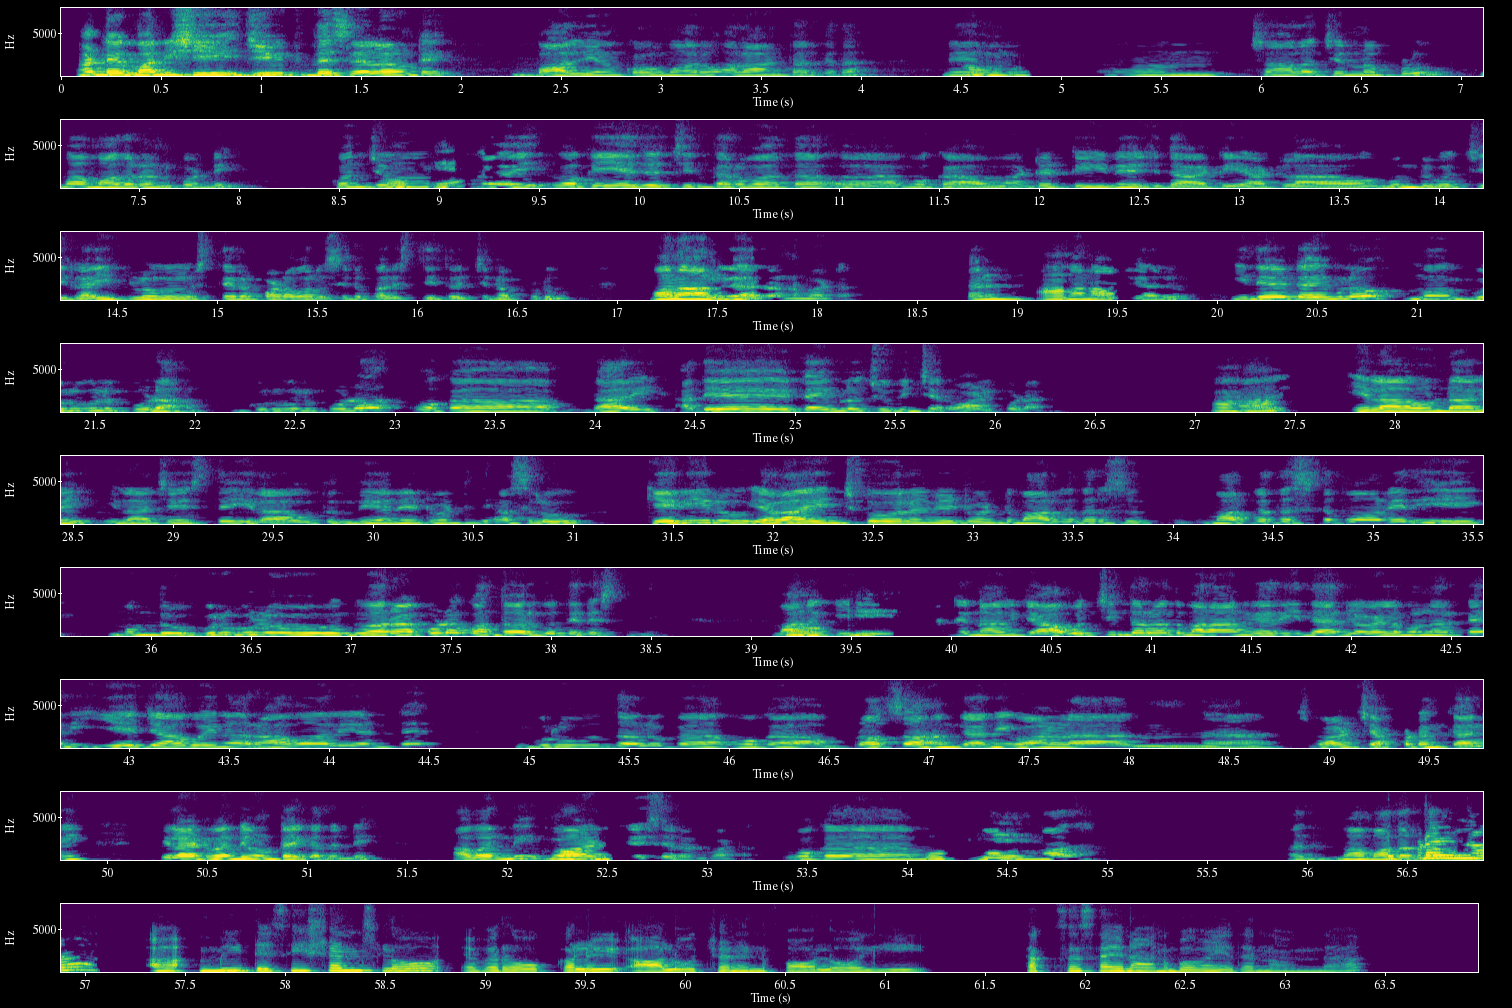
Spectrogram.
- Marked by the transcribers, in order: in English: "టీనేజ్"; in English: "లైఫ్‌లో"; in English: "జాబ్"; in English: "జాబ్"; in English: "మదర్"; static; in English: "డెసిషన్స్‌లో"; in English: "ఫాలో"; in English: "సక్సెస్"
- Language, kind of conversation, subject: Telugu, podcast, తల్లిదండ్రుల మార్గదర్శకత్వం ఇతర మార్గదర్శకుల మార్గదర్శకత్వం కంటే ఎలా భిన్నంగా ఉంటుందో చెప్పగలరా?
